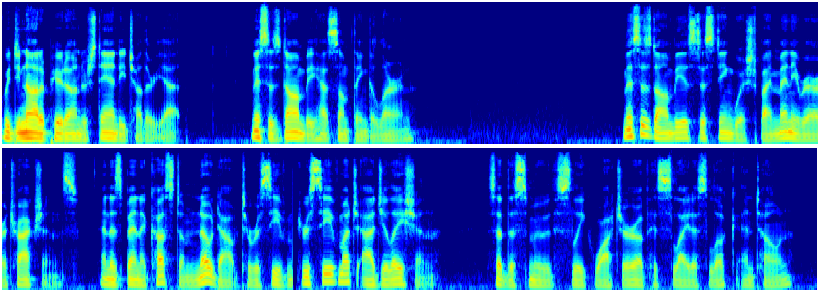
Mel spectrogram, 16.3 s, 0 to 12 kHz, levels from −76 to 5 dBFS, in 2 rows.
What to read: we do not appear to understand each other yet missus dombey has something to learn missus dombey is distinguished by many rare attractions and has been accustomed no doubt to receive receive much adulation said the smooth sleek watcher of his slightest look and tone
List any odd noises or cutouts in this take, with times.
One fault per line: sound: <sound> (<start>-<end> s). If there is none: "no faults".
no faults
